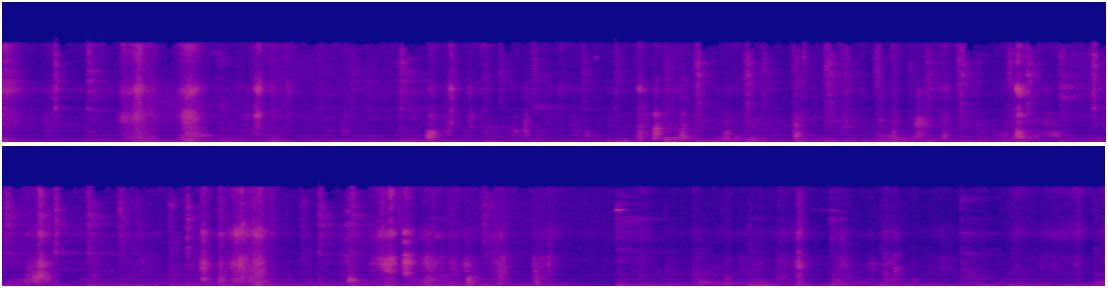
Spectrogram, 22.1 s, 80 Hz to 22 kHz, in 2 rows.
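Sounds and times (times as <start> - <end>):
background music with held notes: 0.0 - 22.0.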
